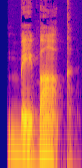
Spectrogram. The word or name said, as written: बेबाक़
